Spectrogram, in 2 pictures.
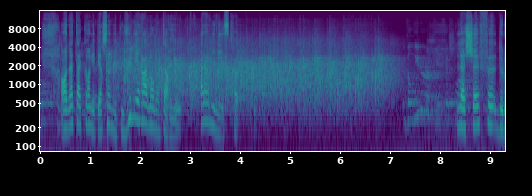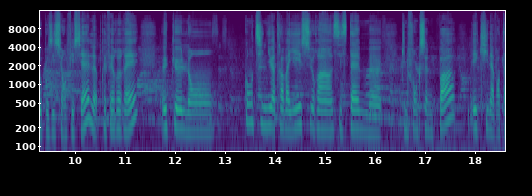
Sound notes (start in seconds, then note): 4.4 applause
